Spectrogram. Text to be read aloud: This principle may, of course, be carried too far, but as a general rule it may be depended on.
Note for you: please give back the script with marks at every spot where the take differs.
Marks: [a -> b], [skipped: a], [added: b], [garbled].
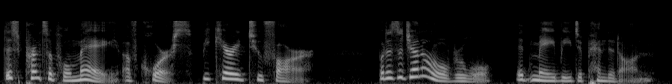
This principle may, of course, be carried too far, but as a general rule it may be depended on.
